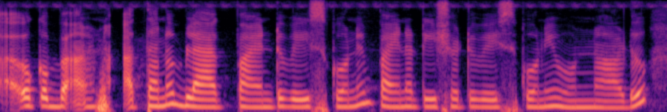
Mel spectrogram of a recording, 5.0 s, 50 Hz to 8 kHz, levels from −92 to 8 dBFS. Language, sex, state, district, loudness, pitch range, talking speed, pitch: Telugu, female, Telangana, Mahabubabad, -18 LUFS, 195-215 Hz, 130 wpm, 200 Hz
